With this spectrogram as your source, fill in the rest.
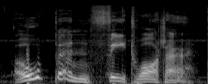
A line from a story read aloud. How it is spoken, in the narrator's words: cried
